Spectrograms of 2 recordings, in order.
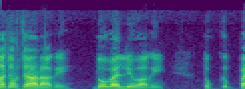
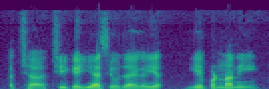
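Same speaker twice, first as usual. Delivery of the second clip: softer, muttered student reading solution; half-mumbled like a student nodding through answers; mock student mumble; 7 semitones lower, 7 dB quieter than usual. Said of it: "दिमाग को चलने का time ही नहीं दे रहे आप". (छात्र की धीमी बुदबुदाती नकल)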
